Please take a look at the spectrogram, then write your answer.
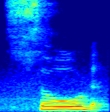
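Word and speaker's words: sword: ഇത് നമ്മൾ പറയുന്നത് സോഡ് എന്നാണ്.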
